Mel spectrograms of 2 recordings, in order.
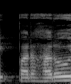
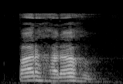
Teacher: ਕਈ ਪਰਹਰੋ ਹੀ ਕਹਿ ਦਿੰਦੇ ਨੇ ਇੱਕ ਹਾਹਿਆ ਛੱਡ ਜਾਂਦੇ ਨੇ ਦੋਵੇਂ ਹਾਹੇ ਉਚਾਰਨ ਕਰਨੇ ਹਨ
